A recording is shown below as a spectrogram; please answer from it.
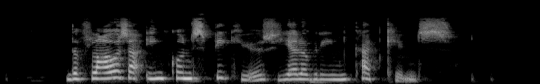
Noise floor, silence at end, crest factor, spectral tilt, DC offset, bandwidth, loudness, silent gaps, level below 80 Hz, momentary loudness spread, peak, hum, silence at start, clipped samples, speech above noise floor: -70 dBFS; 0.9 s; 20 dB; -3 dB/octave; under 0.1%; 9.4 kHz; -24 LUFS; none; -74 dBFS; 11 LU; -6 dBFS; none; 0.65 s; under 0.1%; 47 dB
